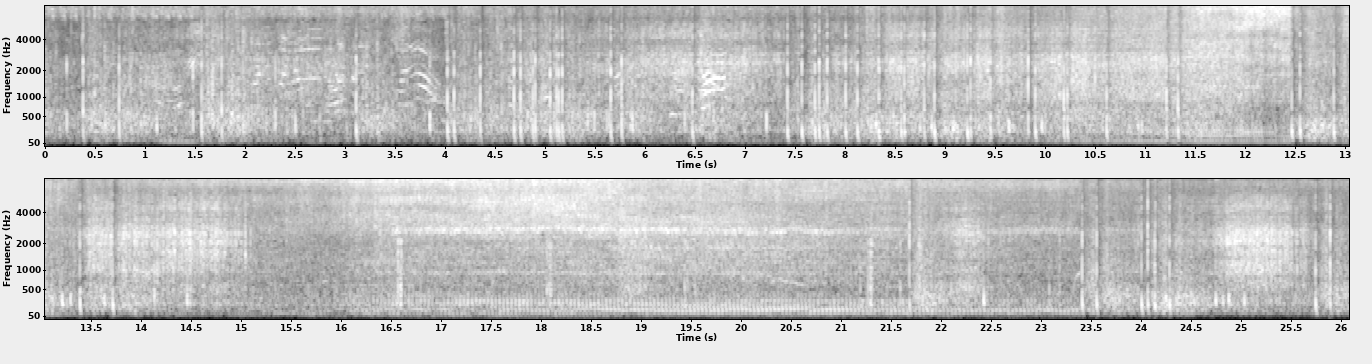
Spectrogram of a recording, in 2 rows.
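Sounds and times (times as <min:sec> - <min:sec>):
fireworks bangs and crackles: 0:00.0 - 0:26.0
small engine running: 0:08.0 - 0:25.6.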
